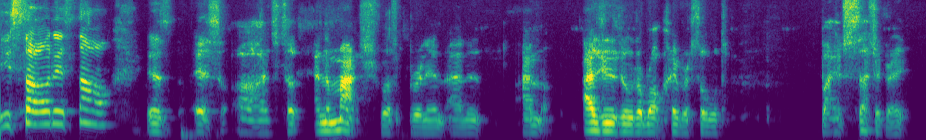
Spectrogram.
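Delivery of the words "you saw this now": very high-pitched voice. Recalling a wrestling match, the speaker quotes Paul Heyman in a high-pitched voice. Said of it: "Paul Heyman high high voice goes".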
